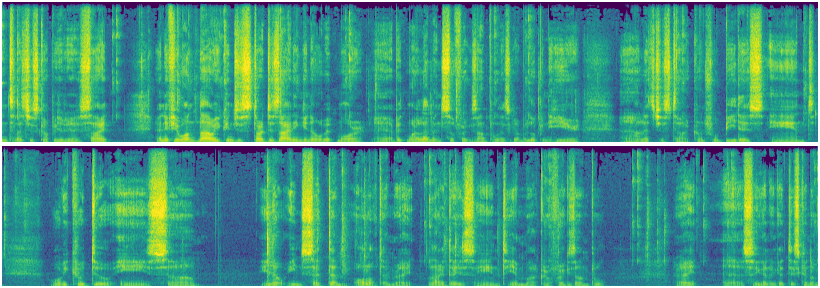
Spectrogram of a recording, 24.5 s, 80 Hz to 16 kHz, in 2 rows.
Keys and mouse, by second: 0.2 alt+x, 1.2 click, 1.7 click, 2.1 `, 2.7 shift+drag, 4.3 shift+drag, 5.5 Tab, 6.8 ctrl+r, 8.6 ctrl+b, 10.6 click, 11.3 click, 11.9 KP_5, 16.1 i, 19.3 q, 22.1 Tab, 22.6 middle click, 23.1 click, 23.4 q.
